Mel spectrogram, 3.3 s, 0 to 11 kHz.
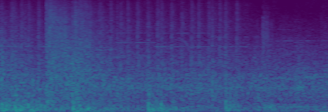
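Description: Turret and settler gunfire during a settlement battle in Fallout 4, rapid bursts of shots crackling over a dense, continuous layer of combat noise, steady and fairly loud throughout.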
